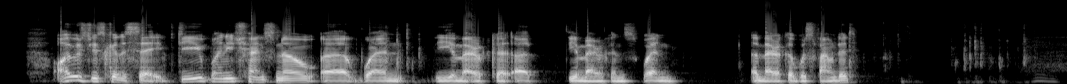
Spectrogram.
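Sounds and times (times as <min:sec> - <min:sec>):
speech: 0:00.6 - 0:06.8, 0:07.5 - 0:08.6
typing on a computer keyboard: 0:03.6 - 0:04.4, 0:08.7 - 0:10.4.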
